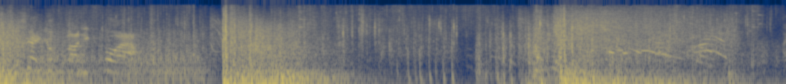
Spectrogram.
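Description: Grenade blasts in Call of Duty Modern Warfare II on the Embassy map: loud booming explosions and scattered gunfire fill the mix, with a sharp blast partway through and shouted voices over the combat.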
